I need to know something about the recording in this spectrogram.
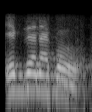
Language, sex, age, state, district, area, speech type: Nepali, male, 45-60, West Bengal, Darjeeling, rural, conversation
